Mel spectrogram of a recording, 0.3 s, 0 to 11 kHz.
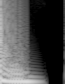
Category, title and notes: Instrument samples > Percussion
BrazilFunk Kick 23
BrazilFunk, BrazilianFunk, Distorted, Kick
